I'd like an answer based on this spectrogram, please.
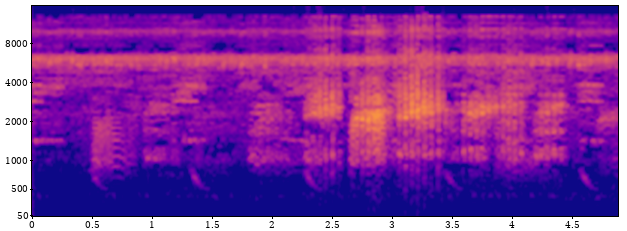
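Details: Toads and treefrogs at night give loud, raspy pulsed croaks that swell and peak midway, with quick falling chirps between them over a continuous high-pitched insect buzz.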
